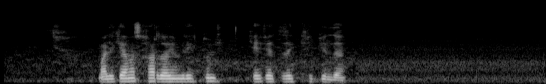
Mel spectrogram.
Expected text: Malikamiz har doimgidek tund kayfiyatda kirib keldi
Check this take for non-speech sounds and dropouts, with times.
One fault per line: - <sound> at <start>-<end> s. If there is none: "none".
none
